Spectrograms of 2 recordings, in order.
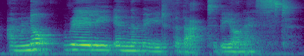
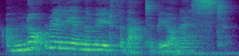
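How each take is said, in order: First: The sentence is said at a slower pace. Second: The sentence is said at a faster pace.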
